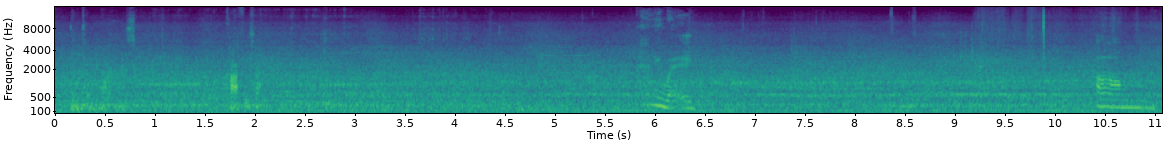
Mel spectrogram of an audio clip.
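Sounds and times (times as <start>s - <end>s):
shopping mall background hum: 0.0s - 11.0s.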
